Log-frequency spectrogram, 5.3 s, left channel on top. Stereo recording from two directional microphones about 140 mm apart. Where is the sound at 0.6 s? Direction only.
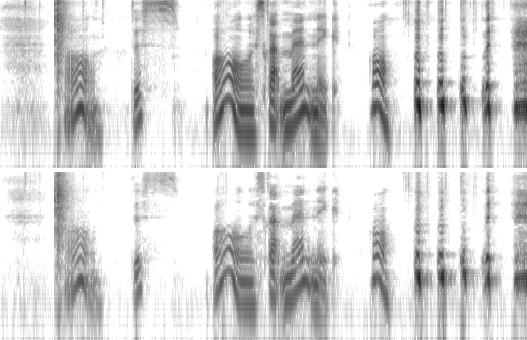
40° left (ahead or behind).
